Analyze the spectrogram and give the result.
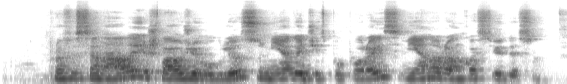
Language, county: Lithuanian, Vilnius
